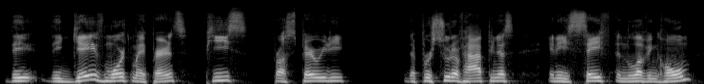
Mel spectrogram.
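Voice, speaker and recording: A man's voice: on the high side, steady tone, normal speed, no echo, clean studio sound. A young man from Canada, a Serbian native speaker, hosting a solo opinion podcast and hammering his points by number with lots of repetition. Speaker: podcast host.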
